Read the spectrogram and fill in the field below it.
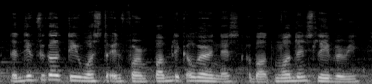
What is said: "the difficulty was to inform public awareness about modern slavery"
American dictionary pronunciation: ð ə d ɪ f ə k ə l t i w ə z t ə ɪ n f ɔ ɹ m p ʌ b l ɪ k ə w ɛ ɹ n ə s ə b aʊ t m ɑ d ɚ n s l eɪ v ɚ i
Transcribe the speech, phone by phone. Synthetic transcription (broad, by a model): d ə d ɪ f ə k ə l t i w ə s t ə ɪ n f ɔ ɹ m p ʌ b l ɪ k ə w ɛ ɹ n ə s ə b aʊ t m ɑ d ɚ n s l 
